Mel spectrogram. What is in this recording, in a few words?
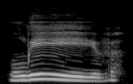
"leave", English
